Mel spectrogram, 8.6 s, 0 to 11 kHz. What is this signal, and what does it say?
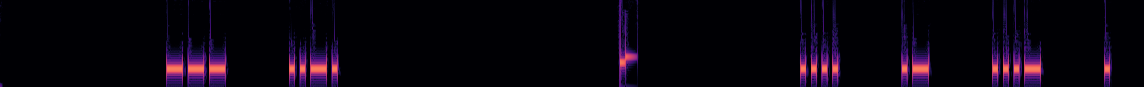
Morse code, heard as a keyed tone, about 30 wpm, spaced as for 14 wpm, 690 Hz. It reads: OF HAVE
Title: 4x Character Spacing - Top 100 Words - 30wpm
